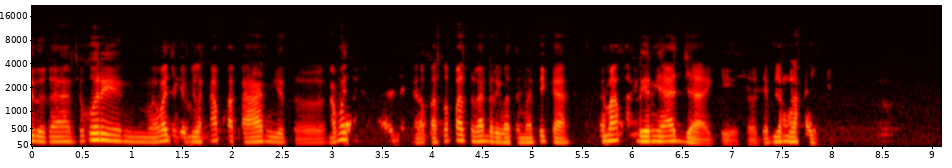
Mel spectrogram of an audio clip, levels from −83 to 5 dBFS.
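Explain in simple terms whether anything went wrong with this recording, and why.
A couple of things go wrong, both from both ends of a call talking at once.

There's speech suppressed in double talk at 1.38–2.11 s, 3.17–6.0 s and 7.78–8.26 s. The voice dips or drops out in bits, mildly at first, then badly through the middle stretch. The likely cause is the echo canceller turning everything down when it couldn't separate the talker from the loudspeaker echo.

You can also hear the other side's voice leaking through at 1.71–2.08 s, 3.14–6.06 s and 7.07–8.63 s. It's faint at the start and end but nearly as loud as the talker in the middle. That's likely loudspeaker sound the echo canceller didn't fully remove from the mic.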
